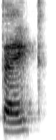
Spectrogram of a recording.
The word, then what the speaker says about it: Tet: Maklike manier om dit uit te spreek, het ek daar in hakies gesit, Tet. En dan die uitspraak is te, soos in thank you, so dis 'n TH klank, 'n sagte T klank.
